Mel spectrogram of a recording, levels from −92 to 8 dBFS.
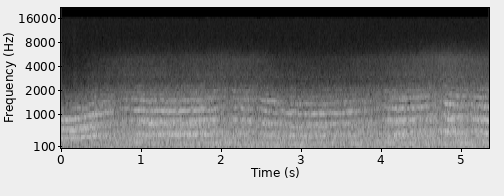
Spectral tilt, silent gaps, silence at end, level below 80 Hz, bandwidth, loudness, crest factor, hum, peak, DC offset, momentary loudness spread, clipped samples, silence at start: -8 dB/octave; none; 0 s; -44 dBFS; 16.5 kHz; -23 LUFS; 14 dB; none; -8 dBFS; under 0.1%; 4 LU; under 0.1%; 0 s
